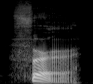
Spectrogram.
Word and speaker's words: for: The word for is often pronounced fur when it is unaccented.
